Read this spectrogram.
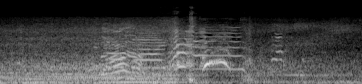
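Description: Young women scream in fright close by.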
